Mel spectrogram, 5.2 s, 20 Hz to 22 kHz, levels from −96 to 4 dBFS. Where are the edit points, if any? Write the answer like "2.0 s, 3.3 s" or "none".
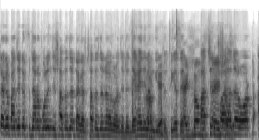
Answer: none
